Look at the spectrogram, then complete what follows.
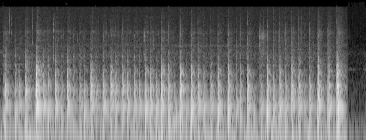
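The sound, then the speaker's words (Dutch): Many fingers drum rapidly on a tabletop, imitating rain, in a dense, continuous patter, a steady rain-like pattering that stops abruptly at the end. No one speaks. “Tik maar eens met al je vingers die je hebt op de tafel of op de grond.”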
